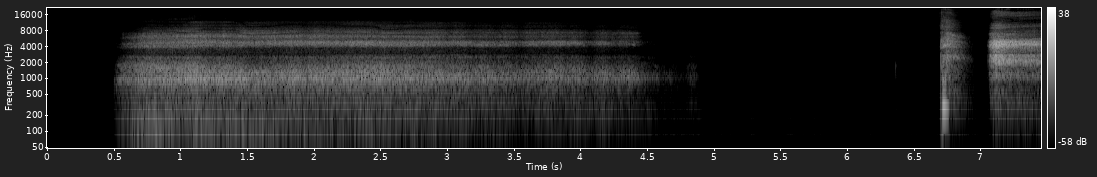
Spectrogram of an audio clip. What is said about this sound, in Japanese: 実際のところは反対の耳もふーってしてほしいんですよね。こういう風に。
